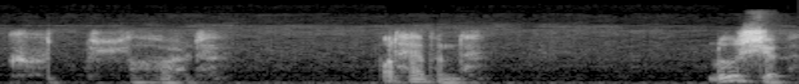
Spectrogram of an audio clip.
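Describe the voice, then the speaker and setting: A man's voice: slow, no room sound, natural voice. An actor playing a man accused of poisoning his missing wife, sounding flustered and defensive in old-time radio drama acting. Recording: dull dry old radio recording.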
